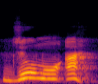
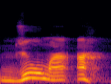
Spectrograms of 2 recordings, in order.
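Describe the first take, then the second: First: The m is followed by an u vowel. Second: The m is followed by an a vowel. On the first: "yang paling fasih Jumu"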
